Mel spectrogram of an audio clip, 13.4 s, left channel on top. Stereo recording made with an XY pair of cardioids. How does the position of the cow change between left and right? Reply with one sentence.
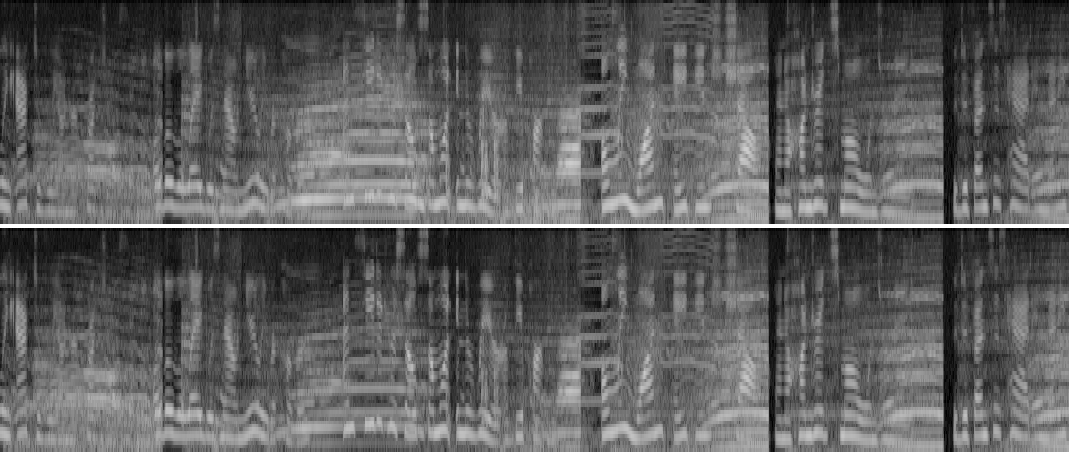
In this clip you hear the cow move from right to left and back again.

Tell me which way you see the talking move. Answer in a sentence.
You can hear the talking go left and come back.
